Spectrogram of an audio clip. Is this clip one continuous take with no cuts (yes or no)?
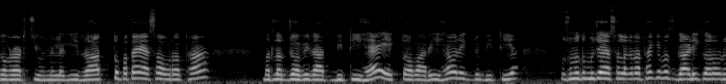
yes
